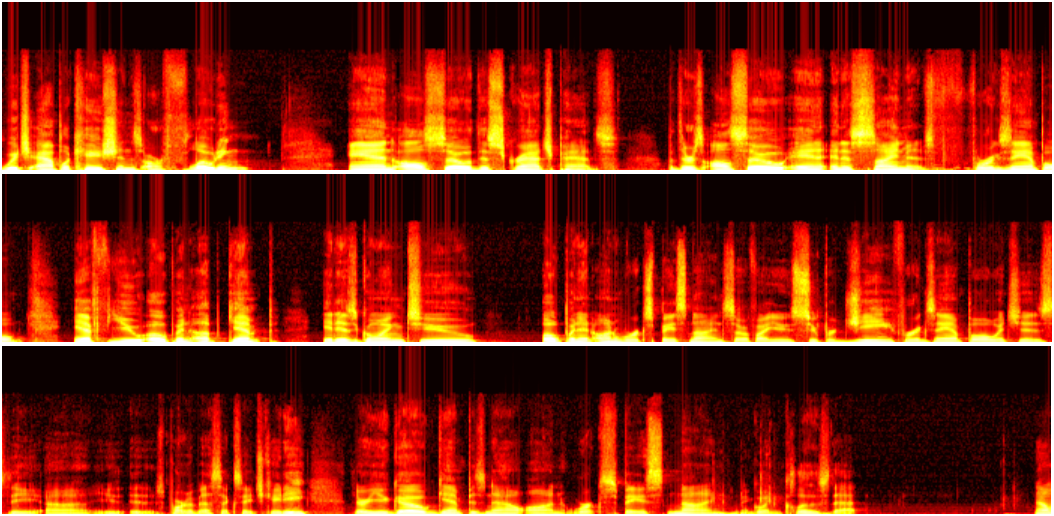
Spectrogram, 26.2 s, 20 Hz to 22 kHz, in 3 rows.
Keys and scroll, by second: 16.0 super+g, 24.3 super+q.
